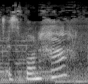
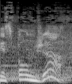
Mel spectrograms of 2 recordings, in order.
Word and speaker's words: Esponja: Actually, it's pronounced Esponja with an H sound at the end. Really? But we've all been saying Esponja.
